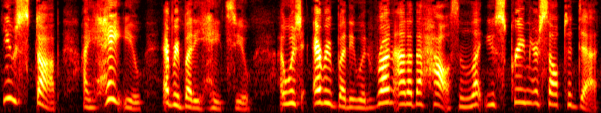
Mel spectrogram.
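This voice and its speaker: A woman's voice: medium pitch, normal speed, fairly bright tone, no echo, lightly acted. A woman voicing a fierce, bossy little girl in a temper, scolding and commanding. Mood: furious.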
